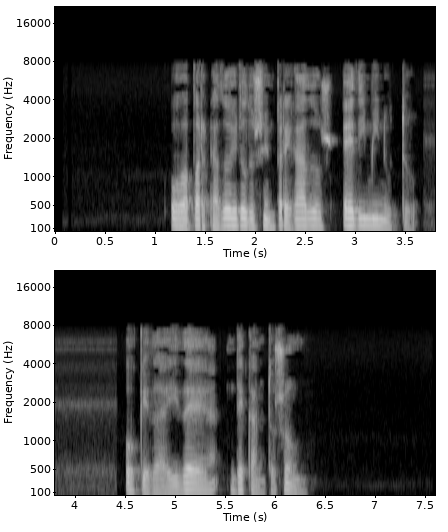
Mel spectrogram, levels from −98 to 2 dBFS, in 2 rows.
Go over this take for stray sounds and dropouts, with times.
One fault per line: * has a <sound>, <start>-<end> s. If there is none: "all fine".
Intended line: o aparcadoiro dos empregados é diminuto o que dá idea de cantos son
all fine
